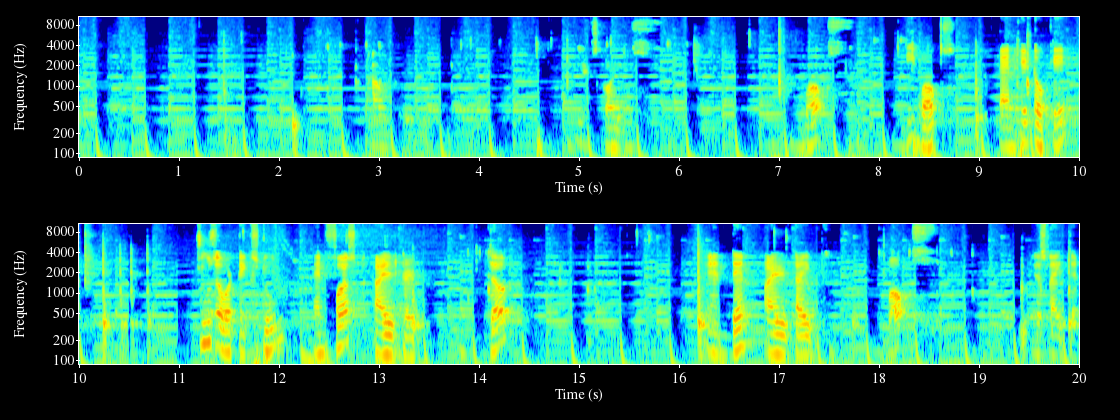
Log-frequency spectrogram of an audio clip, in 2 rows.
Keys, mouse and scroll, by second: 2.1-3.3 typing, 4.5 ctrl+a, 5.0-8.8 typing, 9.3 Return, 11.6 click, 13.5-14.6 typing, 15.5 click, 18.0-19.2 typing.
